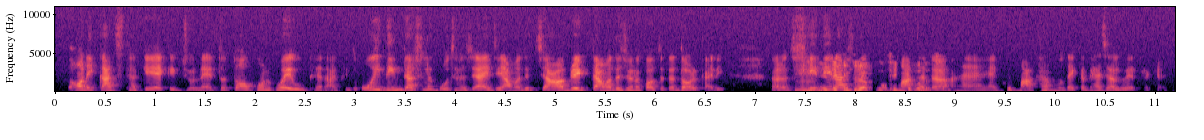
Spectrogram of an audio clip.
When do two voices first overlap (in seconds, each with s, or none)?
7.4 s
